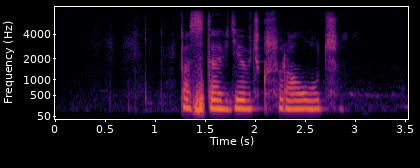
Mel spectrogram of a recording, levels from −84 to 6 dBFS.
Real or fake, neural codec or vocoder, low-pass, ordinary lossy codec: real; none; 7.2 kHz; none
